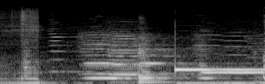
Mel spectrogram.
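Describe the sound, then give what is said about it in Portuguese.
A doorbell chime rings out loudly, playing a short run of sustained musical tones that step from note to note, with no one talking over it. “Quem será que está apertando a campainha?”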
